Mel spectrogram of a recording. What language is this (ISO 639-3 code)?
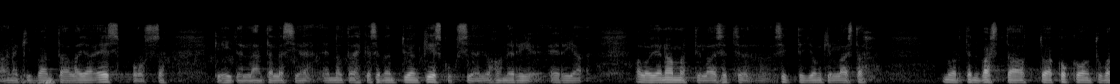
fin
